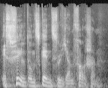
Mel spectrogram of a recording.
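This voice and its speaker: A pompous old geographer in a radio play. The voice is husky and slow, with big swings in pitch. Every statement comes out pedantic and full of self-importance. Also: male voice, expressive. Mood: self-important.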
